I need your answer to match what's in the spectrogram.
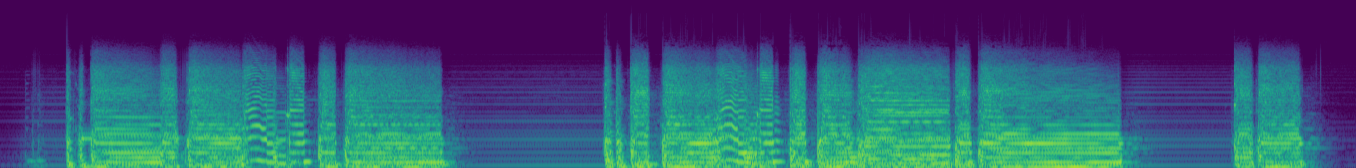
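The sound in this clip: Heavily distorted instrument playing through an audio effects unit with power amp drive engaged. Two long, loud, gritty passages of chords and picked notes are separated by a steady low hum, then a short final burst follows.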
